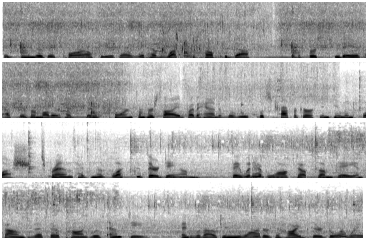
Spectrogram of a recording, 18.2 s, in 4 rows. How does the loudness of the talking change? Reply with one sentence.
The volume of the talking stays about the same.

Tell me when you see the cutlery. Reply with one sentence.
You can't hear the cutlery here.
